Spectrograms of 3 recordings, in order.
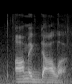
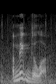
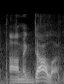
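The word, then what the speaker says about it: Amygdala: game there is uh a boss slash character named amigdala now it is spelled very is spelled exactly the same as the word amydala so a lot of car a lot of uh YouTubers and such call that character amydala and that would be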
